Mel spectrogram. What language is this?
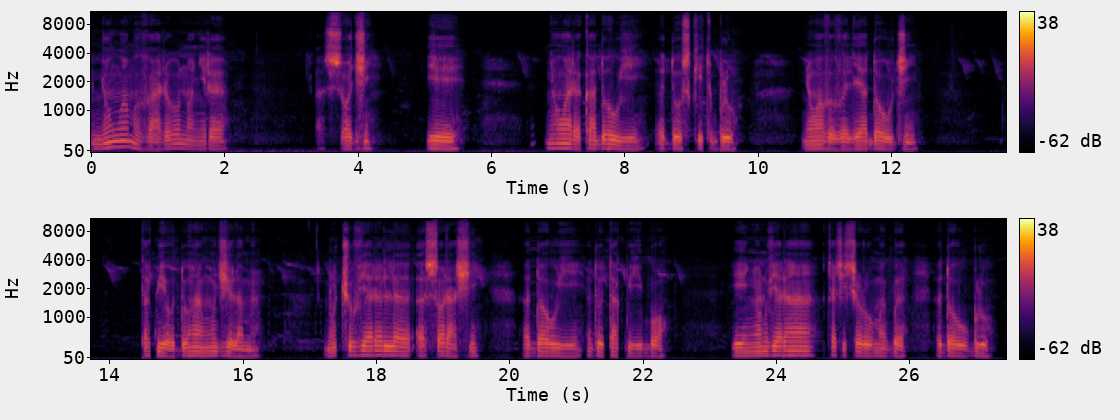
Ewe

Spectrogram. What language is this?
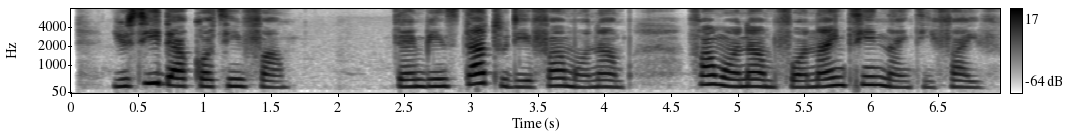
Nigerian Pidgin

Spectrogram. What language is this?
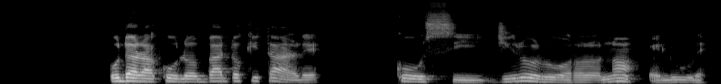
Yoruba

